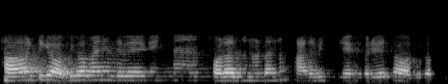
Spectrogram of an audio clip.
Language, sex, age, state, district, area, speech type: Odia, male, 18-30, Odisha, Khordha, rural, conversation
